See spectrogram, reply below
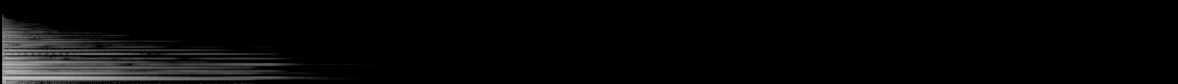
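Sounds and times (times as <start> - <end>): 
C minor third harmonic: 0.0 - 2.8.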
